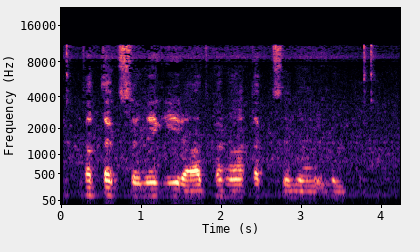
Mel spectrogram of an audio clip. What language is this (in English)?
Urdu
